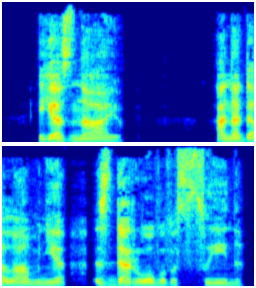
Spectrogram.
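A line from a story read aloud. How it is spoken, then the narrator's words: Very quiet. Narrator (Russian): сказала очень тихо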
